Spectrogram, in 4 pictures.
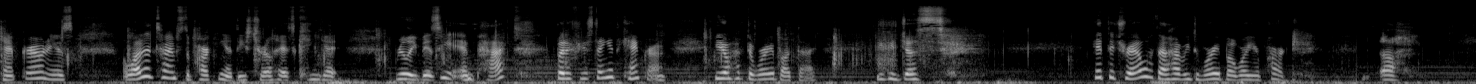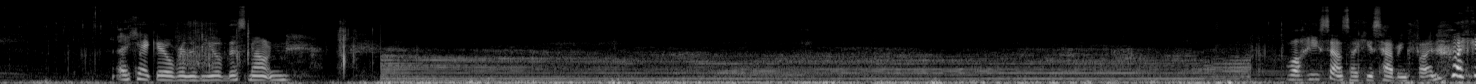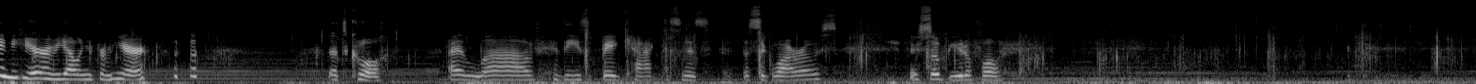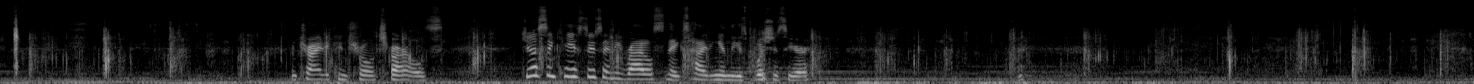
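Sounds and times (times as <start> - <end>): footsteps on dirt trail: 0.0 - 11.9, 12.9 - 19.4, 23.8 - 59.0
paramotor engine drone: 0.0 - 59.0
wind rumble on microphone: 0.0 - 59.0.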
